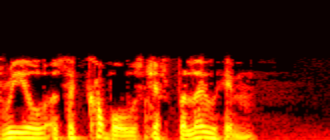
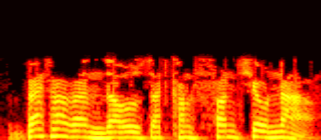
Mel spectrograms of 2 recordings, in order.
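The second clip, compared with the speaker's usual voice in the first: lightly voiced brisk recruiter, higher; Soto's voice; 6 semitones higher than usual. Recruiter offers young thief a job, lightly voiced brisk monk. Soto continues recruiting pitch.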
